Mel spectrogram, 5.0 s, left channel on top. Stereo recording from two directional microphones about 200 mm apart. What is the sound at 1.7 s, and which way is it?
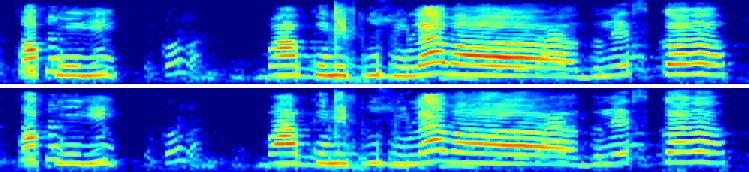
A child's voice, 40° right (ahead or behind).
